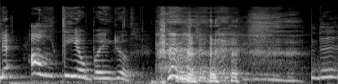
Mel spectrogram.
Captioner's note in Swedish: skrattar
